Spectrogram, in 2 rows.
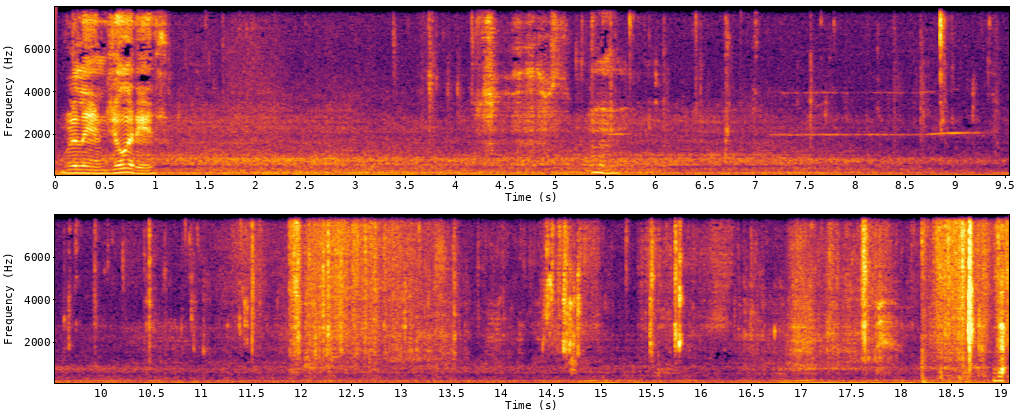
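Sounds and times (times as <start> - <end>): low steady hum: 0.0 - 19.0
person chewing food: 3.3 - 12.1.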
